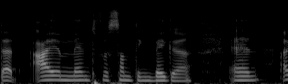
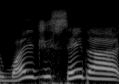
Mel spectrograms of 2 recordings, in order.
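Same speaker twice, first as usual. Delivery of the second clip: loud, shrill scream with an accusing tone; 5 semitones higher, 6 dB louder than usual. Retelling being confronted at home by mom: imitating mom screaming. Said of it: "she's screaming at me".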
